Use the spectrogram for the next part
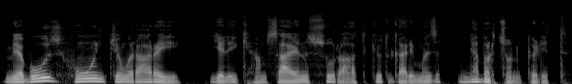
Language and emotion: Kashmiri, sad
